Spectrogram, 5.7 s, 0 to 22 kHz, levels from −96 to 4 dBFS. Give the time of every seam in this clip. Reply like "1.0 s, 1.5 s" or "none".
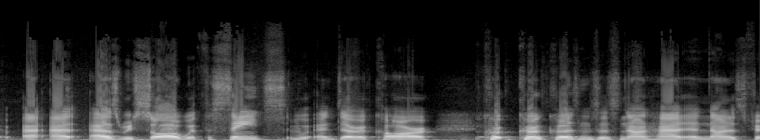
3.6 s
